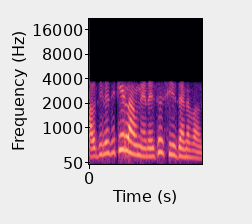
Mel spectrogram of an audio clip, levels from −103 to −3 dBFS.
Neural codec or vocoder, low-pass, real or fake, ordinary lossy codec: none; 3.6 kHz; real; none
